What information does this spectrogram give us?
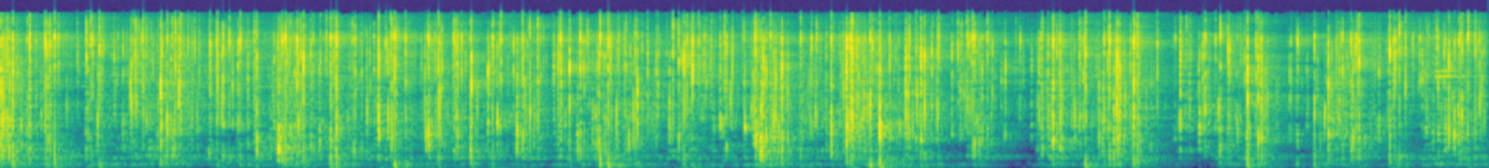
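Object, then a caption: Plastic instant-noodle packet with dry noodles. A sealed plastic instant-noodle packet with dry noodles inside is squeezed and crunched by hands with long nails. It makes a continuous stream of bright, dense crinkling and crackling with sharp little crunches. The sound has almost no low end, and each crackle dies away at once.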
